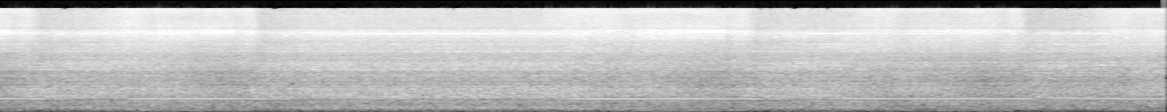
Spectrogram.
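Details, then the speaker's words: Homemade prototype coronavirus ventilator, built from a wet-and-dry vacuum cleaner with a drill-driven cam changeover valve and not tested on anyone: steady motor roar with slow periodic swells as airflow switches between blowing and sucking. "now the changeover valve is powered by this electric drill with a cam operated rotating camera on top but it's not very good"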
